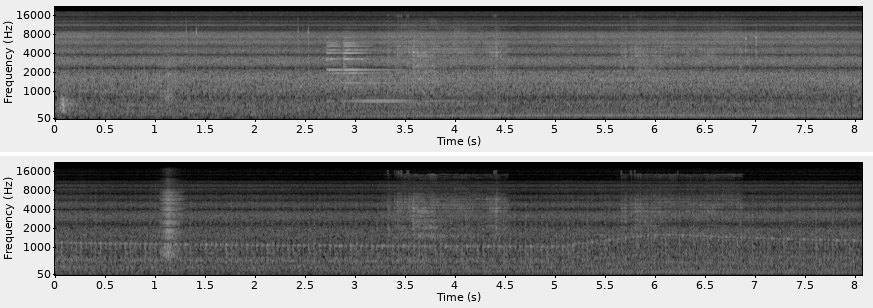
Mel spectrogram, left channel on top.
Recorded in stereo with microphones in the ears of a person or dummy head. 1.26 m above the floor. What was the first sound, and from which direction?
Running water, 40° left (ahead or behind).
